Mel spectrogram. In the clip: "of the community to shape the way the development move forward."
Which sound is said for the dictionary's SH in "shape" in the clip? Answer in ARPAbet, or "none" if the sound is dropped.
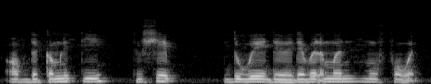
SH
